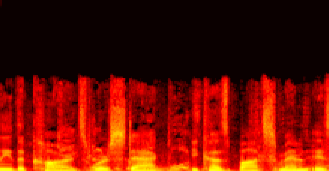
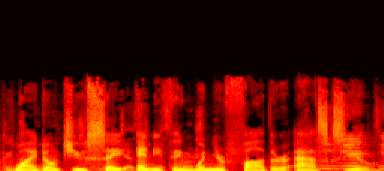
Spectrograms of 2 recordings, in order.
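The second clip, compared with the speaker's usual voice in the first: ordinary talk, nothing marked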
